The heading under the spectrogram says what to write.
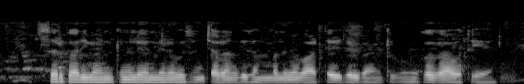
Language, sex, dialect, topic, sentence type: Hindi, male, Hindustani Malvi Khadi Boli, banking, question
